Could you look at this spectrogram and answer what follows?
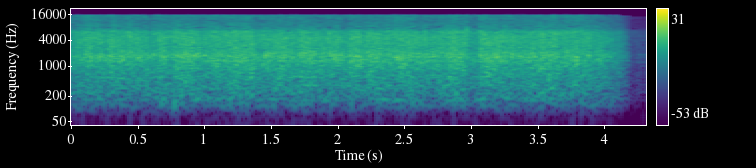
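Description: Heavy thunderstorm downpour over Afyonkarahisar, a dense, steady roar of rain hammering surfaces, loud and close throughout before cutting off abruptly at the end.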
